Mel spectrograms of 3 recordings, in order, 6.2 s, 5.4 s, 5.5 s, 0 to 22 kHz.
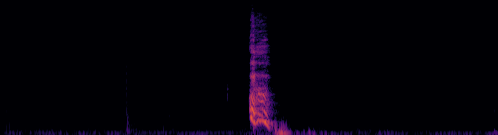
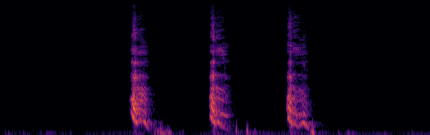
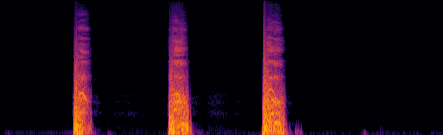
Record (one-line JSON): {"cough_length": "6.2 s", "cough_amplitude": 8439, "cough_signal_mean_std_ratio": 0.19, "three_cough_length": "5.4 s", "three_cough_amplitude": 15367, "three_cough_signal_mean_std_ratio": 0.27, "exhalation_length": "5.5 s", "exhalation_amplitude": 32768, "exhalation_signal_mean_std_ratio": 0.31, "survey_phase": "beta (2021-08-13 to 2022-03-07)", "age": "45-64", "gender": "Male", "wearing_mask": "No", "symptom_none": true, "smoker_status": "Never smoked", "respiratory_condition_asthma": true, "respiratory_condition_other": false, "recruitment_source": "Test and Trace", "submission_delay": "2 days", "covid_test_result": "Negative", "covid_test_method": "ePCR"}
